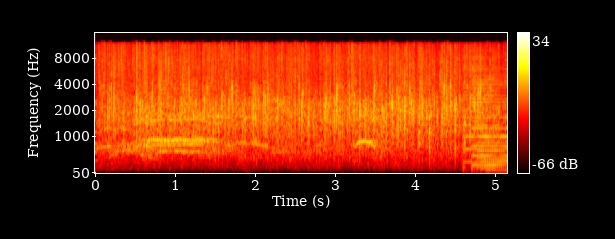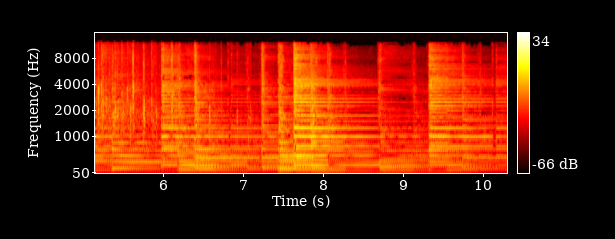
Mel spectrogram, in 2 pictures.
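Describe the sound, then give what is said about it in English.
Audience applause for a performer on a quiz show, a dense, steady patter of many hands. About midway, music enters and carries on over the fading clapping. “Yes, another hand for Frank Goche for playing it hilarious and fantastic.”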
